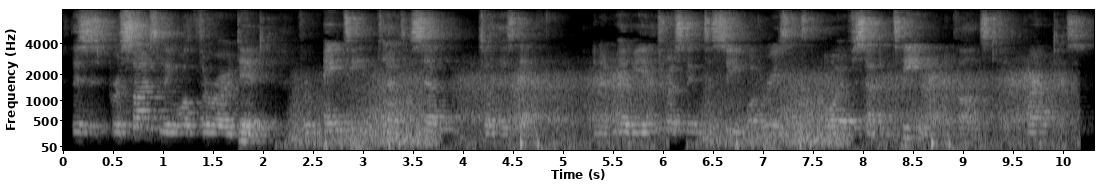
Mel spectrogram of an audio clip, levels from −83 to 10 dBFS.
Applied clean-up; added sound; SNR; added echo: none; Breathing; 5 dB; reverberation time 0.8 s.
